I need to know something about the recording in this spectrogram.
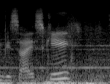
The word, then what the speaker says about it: Biesalski: he's gonna fall immediately here today with Connie via Celski how do you say your last name he's I ski here with Connie B's I ski in Long Beach getting together for little collab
